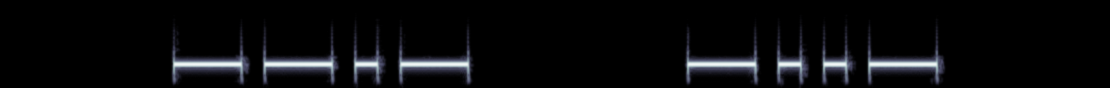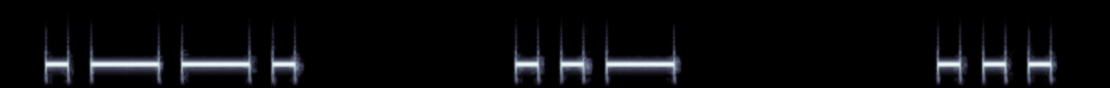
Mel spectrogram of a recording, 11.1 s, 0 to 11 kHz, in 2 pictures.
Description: Morse code, heard as a keyed tone, about 10 wpm, spaced as for 6 wpm, 800 Hz. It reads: QXPUS
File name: LEZIONI / 6 PKX0 / 6 PKX0 ws 10wpm 4220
